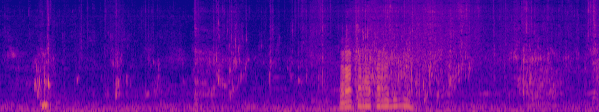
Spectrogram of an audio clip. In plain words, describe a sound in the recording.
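Water splashes as a man wades through floating plants.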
